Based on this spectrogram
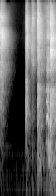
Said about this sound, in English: A smattering of applause.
